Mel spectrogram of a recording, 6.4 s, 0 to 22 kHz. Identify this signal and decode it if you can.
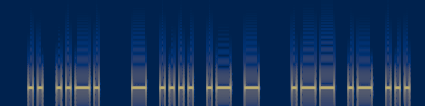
Morse code, heard as a keyed tone, about 17 wpm, 700 Hz. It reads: IF THAT WAS
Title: Sentences from Top 1400 Words 17wpm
